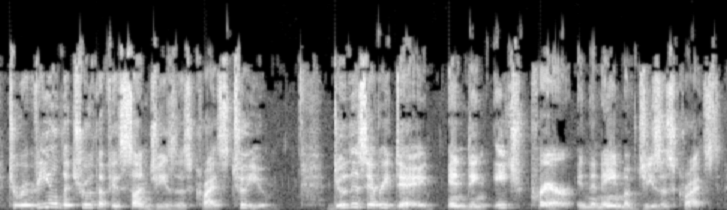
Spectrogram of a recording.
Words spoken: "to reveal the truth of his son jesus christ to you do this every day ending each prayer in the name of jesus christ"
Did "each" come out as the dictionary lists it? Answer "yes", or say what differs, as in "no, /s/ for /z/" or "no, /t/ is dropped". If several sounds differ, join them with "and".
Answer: yes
